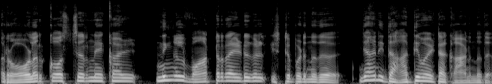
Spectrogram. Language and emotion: Malayalam, surprised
